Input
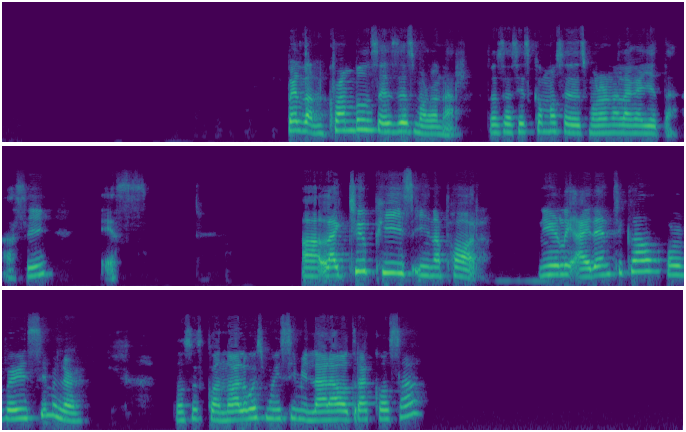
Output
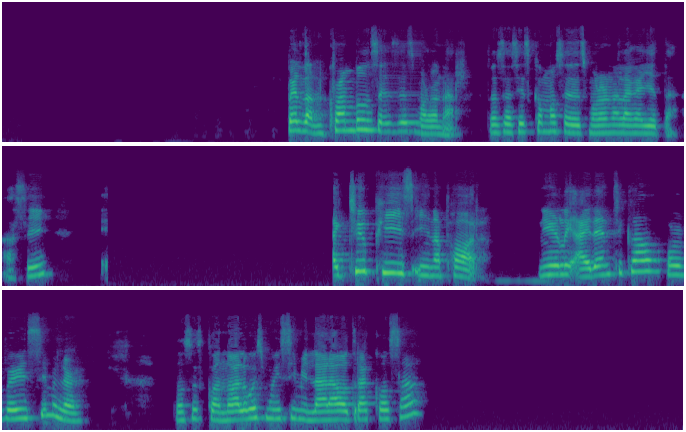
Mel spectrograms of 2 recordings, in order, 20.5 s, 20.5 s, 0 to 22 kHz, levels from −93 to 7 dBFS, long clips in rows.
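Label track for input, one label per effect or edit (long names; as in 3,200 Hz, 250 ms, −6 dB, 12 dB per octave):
3.790000	4.190000	tuned comb filter 74 Hz, decay 1.5 s, mix 70%
7.870000	10.130000	fill with room tone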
